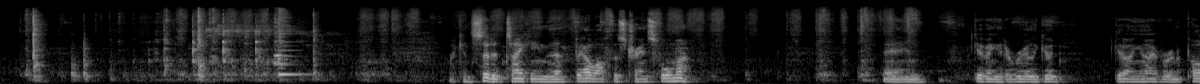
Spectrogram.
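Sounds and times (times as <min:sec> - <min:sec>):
bristle brush scrubbing metal: 0:01.0 - 0:03.0, 0:03.6 - 0:10.5.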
